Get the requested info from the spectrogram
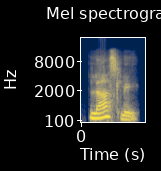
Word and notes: lastly: Indian

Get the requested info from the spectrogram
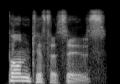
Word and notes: pontifices: British English

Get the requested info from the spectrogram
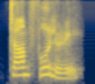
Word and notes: Tomfoolery: Indian

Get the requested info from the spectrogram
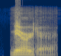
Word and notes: mirador: American English

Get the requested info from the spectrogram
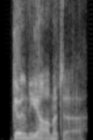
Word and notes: goniometer: British English

